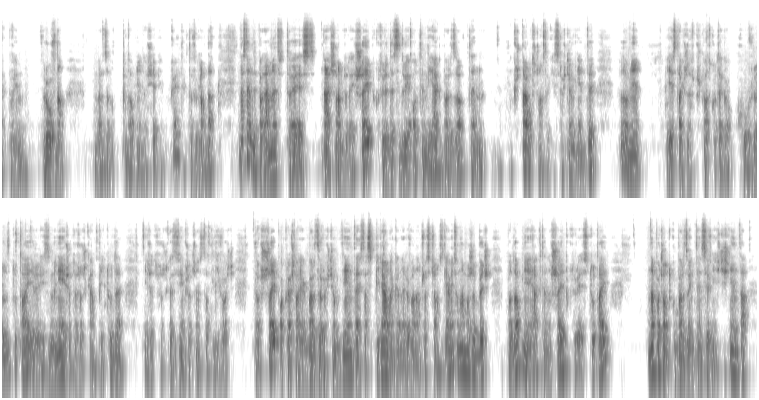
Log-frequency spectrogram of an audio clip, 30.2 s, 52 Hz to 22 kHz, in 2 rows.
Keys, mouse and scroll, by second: 0.1 click, 2.1 click, 6.7 click, 12.6 click, 13.6-15.9 middle drag, 15.8 click, 18.5 click, 20.3 click, 30.1 click.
